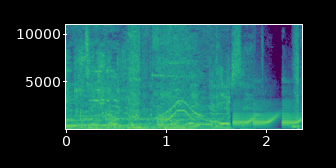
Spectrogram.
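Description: Cartoon boing sound effects for a comic fight, over background music: one springy tone rising and falling about a second in, and another starting near the end.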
